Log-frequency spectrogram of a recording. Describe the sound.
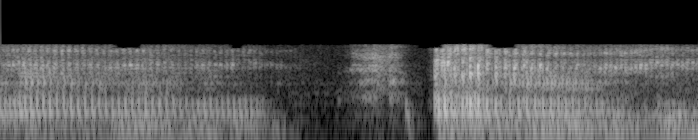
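A voice imitates a lion or tiger roar: two long, raspy, growling bursts separated by a short pause, the second one louder and more forceful.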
